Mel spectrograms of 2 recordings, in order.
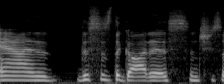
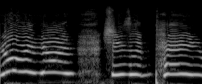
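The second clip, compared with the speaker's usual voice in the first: play-acted tearful weeping, high and drawn-out. Retelling how mom reacted to the baby's ear piercing: imitating mom crying. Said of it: "'cause my mom was crying".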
